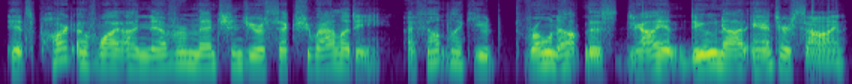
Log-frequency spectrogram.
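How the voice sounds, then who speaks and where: A man's voice: on the high side, a little slow, no echo, voice pushed up. A man voicing a caring, frank adult big sister in an audiobook, speaking with earnest, reassuring emotion. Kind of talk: audiobook character dialogue.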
